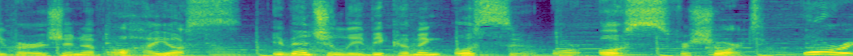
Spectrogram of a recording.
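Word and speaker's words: 押忍: words names osu is osu and ji osu pronounced us there you go os is a catch-all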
